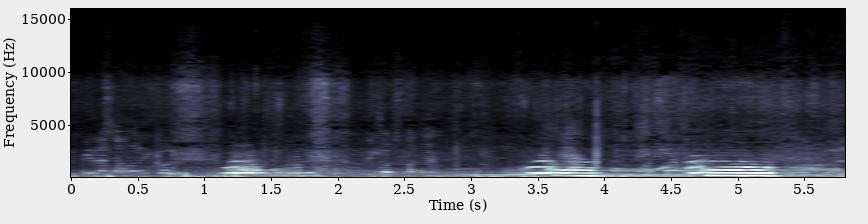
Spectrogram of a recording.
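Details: Cattle arriving by truck in Indonesia, lowing in deep drawn-out moos with clear harmonic bands, three main calls spaced about two seconds apart, the last long and level; engine rumble and a man's brief speech underneath.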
